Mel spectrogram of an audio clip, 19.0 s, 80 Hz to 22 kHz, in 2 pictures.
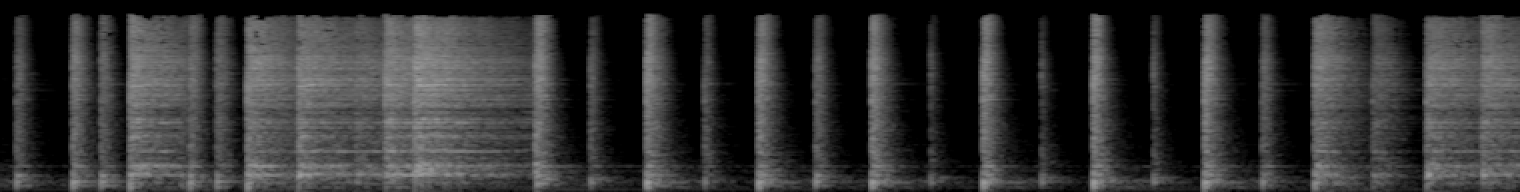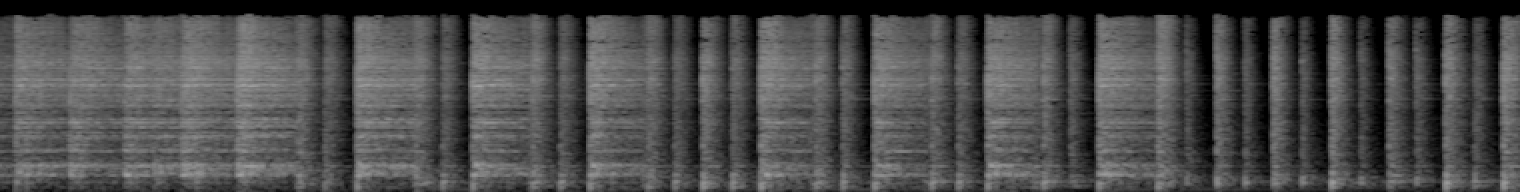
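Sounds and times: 
drum cymbals at a soundcheck: 0:00.5 - 0:03.5, 0:08.2 - 0:19.0.

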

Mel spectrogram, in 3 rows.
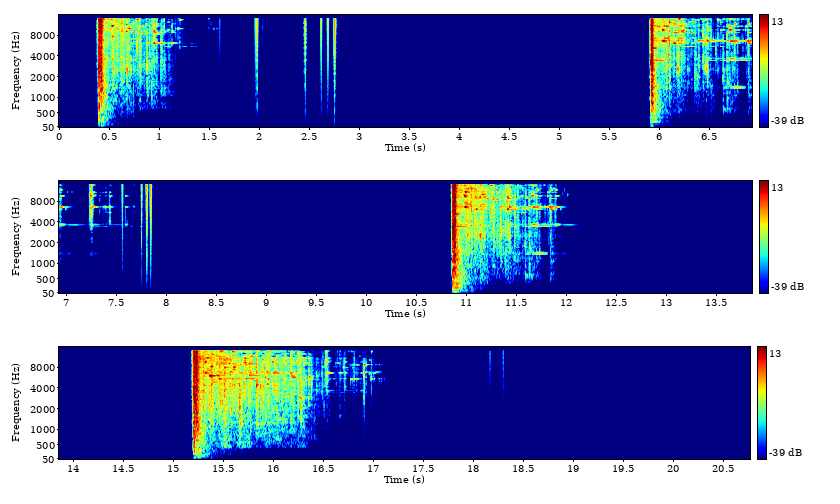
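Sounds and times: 
small accident crash of glass and metal: 0:00.4 - 0:01.4, 0:05.9 - 0:07.6, 0:10.9 - 0:12.0, 0:15.2 - 0:17.2.

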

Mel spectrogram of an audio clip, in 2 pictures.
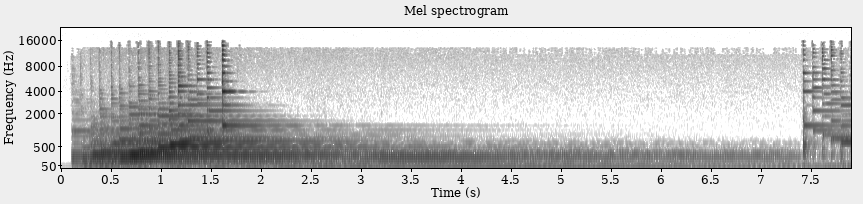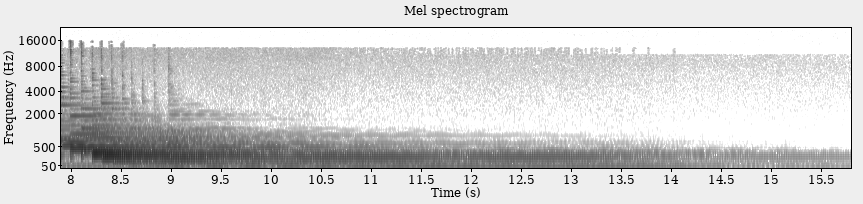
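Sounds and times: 
harp seventh chord arpeggio up and down: 0:00.1 - 0:04.8, 0:07.4 - 0:11.8.

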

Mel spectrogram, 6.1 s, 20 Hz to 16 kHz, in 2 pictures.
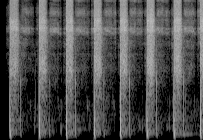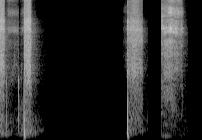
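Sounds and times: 
manual air pump: 0:00.1 - 0:03.6, 0:05.0 - 0:05.9.

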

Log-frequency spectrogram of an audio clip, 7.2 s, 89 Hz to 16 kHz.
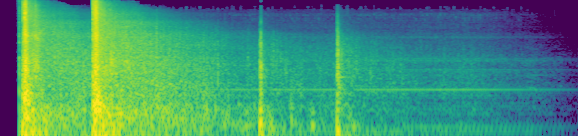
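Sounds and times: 
two tanks firing: 0:00.3 - 0:04.6.

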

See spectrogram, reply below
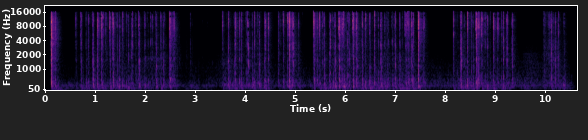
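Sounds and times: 
typing on a computer keyboard: 0:00.1 - 0:02.7, 0:03.6 - 0:07.6, 0:08.2 - 0:09.4, 0:10.0 - 0:10.5.

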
